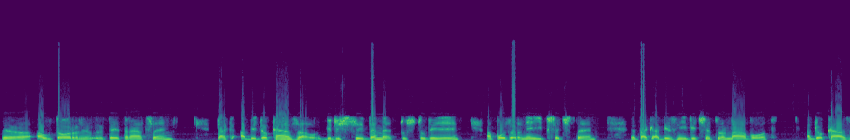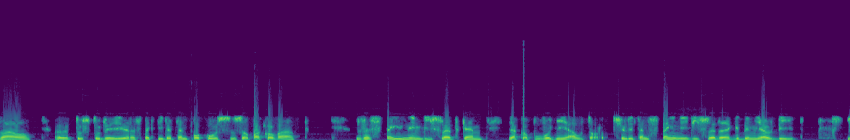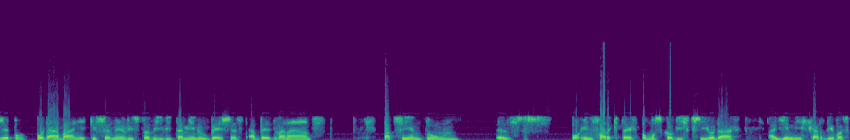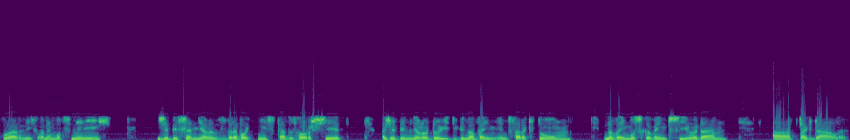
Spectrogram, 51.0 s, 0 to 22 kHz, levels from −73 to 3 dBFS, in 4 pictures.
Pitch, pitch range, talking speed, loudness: 150 Hz, 140-160 Hz, 100 wpm, -17 LUFS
